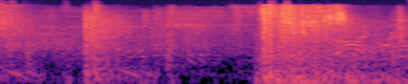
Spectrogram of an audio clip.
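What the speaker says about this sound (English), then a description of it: "Opening fire on the enemy." Gunfire in the video game Apex Legends, several sharp shots and bursts ringing out, then a louder sustained volley, with players' voices talking over the action.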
